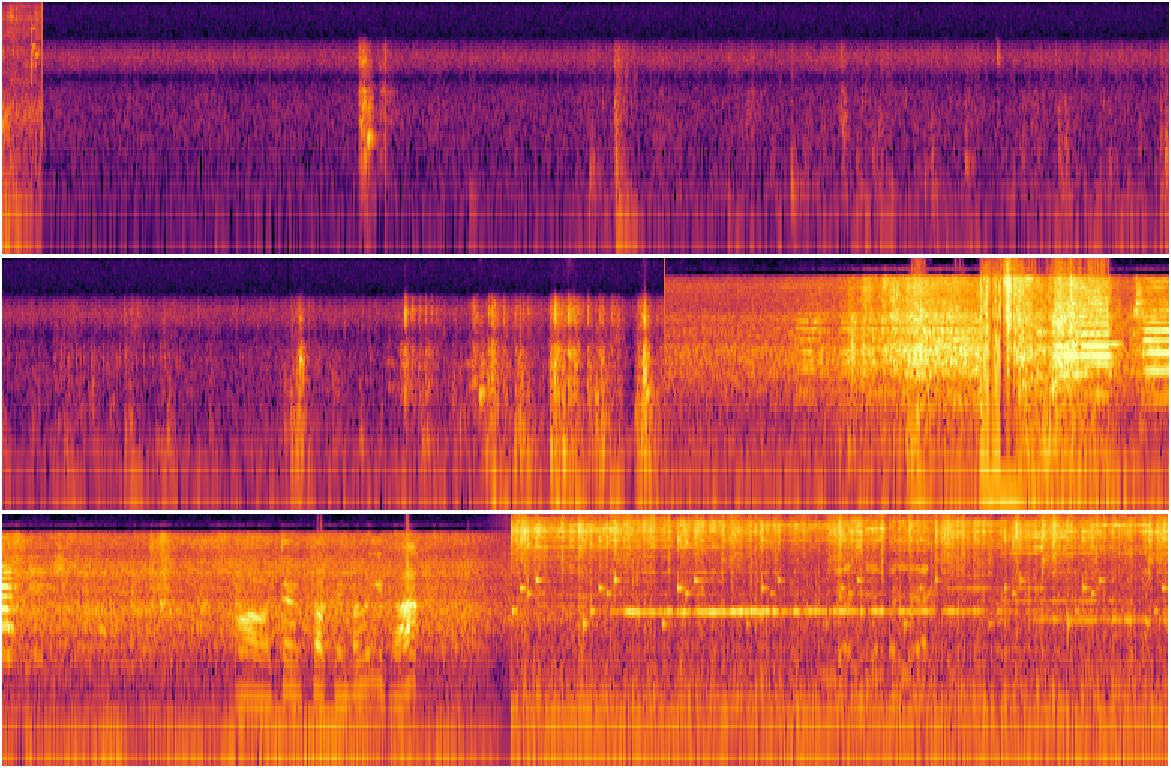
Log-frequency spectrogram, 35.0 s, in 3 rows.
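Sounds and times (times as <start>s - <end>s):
road traffic noise: 0.0s - 0.4s, 18.3s - 35.0s
car engine idling: 18.3s - 35.0s.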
